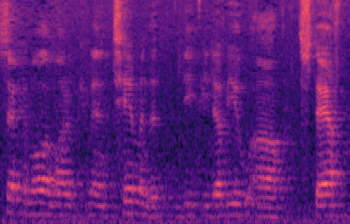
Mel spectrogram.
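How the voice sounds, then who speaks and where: Noticeable background noise and audible room echo surround a man with a fairly high pitch and monotone, flat intonation. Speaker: resident speaking at public comment. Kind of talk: public comment at council meeting. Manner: fast.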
